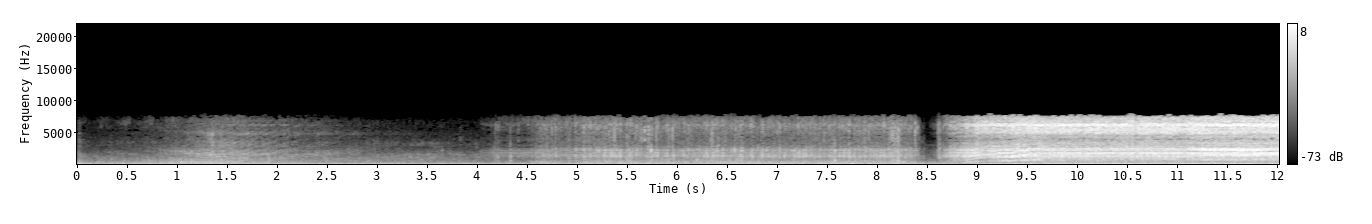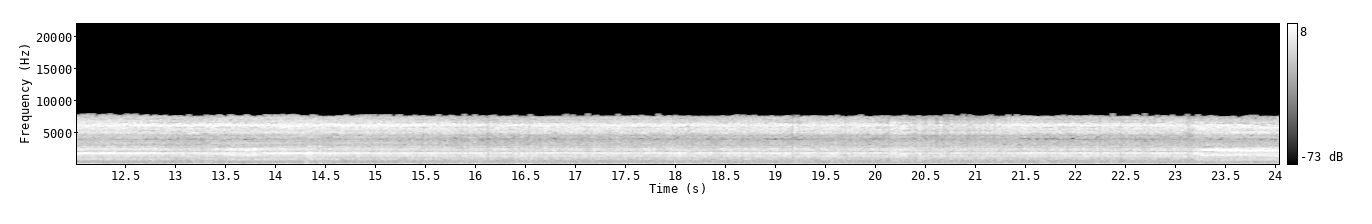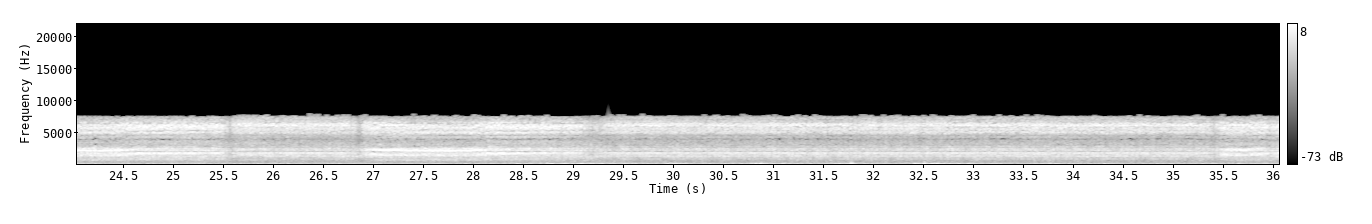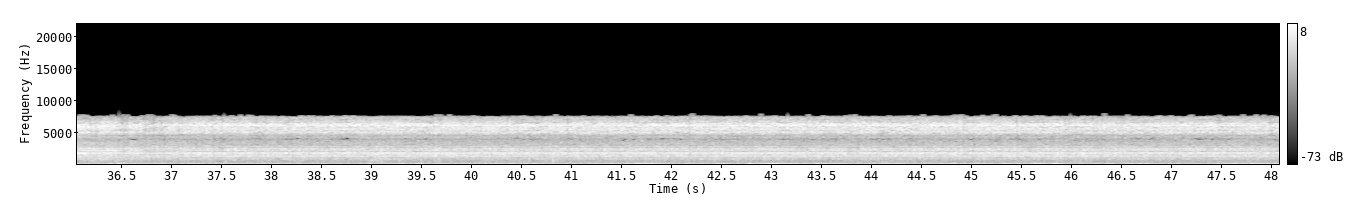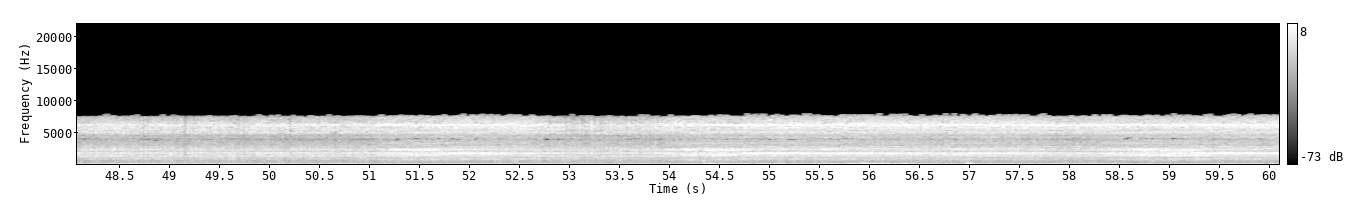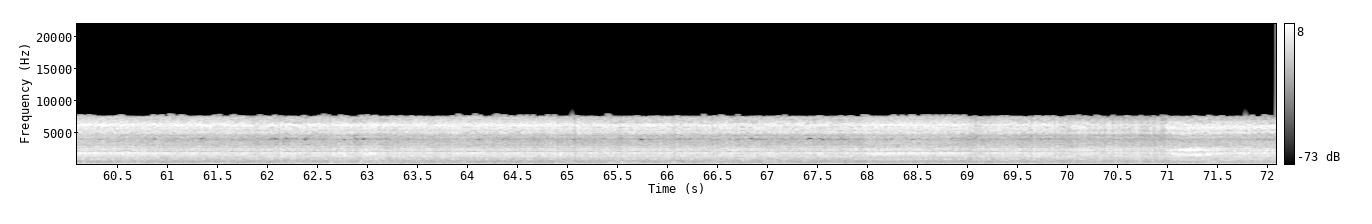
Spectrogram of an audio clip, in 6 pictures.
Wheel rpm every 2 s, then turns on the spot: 0, 0, 0, 10, 40, 210, 230, 230, 230, 230, 230, 230, 220, 230, 220, 230, 230, 230, 230, 230, 230, 230, 230, 230, 230, 230, 230, 220, 230, 220, 230, 230, 230, 230, 230, 230.
6-8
